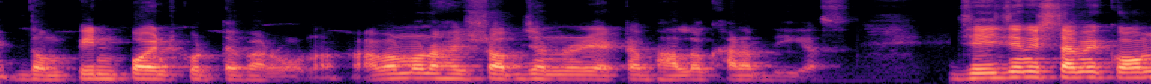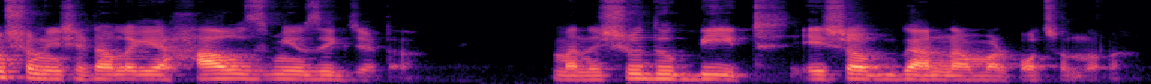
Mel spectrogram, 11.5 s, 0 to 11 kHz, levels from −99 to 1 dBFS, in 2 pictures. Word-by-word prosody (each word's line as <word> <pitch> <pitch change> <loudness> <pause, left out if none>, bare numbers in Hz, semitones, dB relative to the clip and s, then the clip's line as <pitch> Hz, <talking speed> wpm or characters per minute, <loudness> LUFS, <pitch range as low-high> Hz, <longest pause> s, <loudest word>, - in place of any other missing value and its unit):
একদম 160 -12 -3
pinpoint 140 0 +4
করতে - - -4
পারবো - - -7
না। - - -12 0.2
আমার 150 - +3
মনে 160 -1 +5
হয়, 145 -1 -2
সব - - +7
জনরারই 130 -2 -1
একটা 130 - -4
ভালো, 120 +1 -1
খারাপ 120 0 -3
দিক 110 -1 -22
আছে। - - -21 0.6
যেই 160 +1 +4
জিনিসটা 185 0 +5
আমি 185 +1 +4
কম 175 +1 +8
শুনি, 145 -5 -3
সেটা 130 0 -5
হলো 135 +1 -3
গিয়ে 130 -1 -2
হাউস 140 +1 +3
মিউজিক 130 -2 -7
যেটা, 110 - -18 0.8
মানে 115 0 -5
শুধু 145 -2 -4 0.2
বীট। 130 -3 -6 0.3
এই 135 - -4
সব 135 - +3 0.2
গান 120 - +2 0.2
আমার 115 0 -7
পছন্দ - - -12
না। - - -25
135 Hz, 180 wpm, -23 LUFS, 125-145 Hz, 0.8 s, কম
